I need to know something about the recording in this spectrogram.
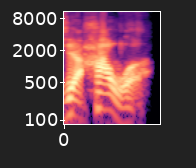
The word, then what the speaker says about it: Yahweh: Which is what but we it's pronounce as Yahweh.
